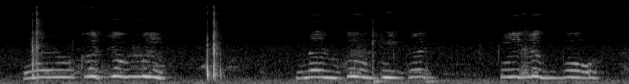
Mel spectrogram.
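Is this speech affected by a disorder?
Yes: cerebral palsy; affects hands, cannot write.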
